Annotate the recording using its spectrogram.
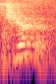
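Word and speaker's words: zhou: to do is essentially learn that zh is pronounced J and the OU is proun O and we've got it as Joe and the Mystery I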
